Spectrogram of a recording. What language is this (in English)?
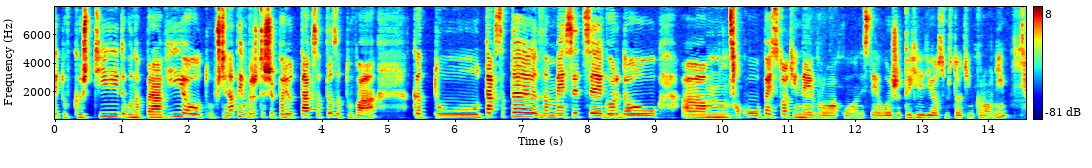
Bulgarian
